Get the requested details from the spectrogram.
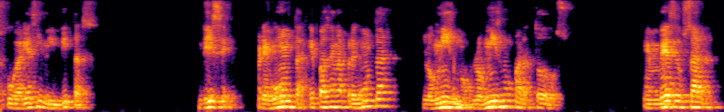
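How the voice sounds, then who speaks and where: A man giving a classroom English grammar lesson, explaining slowly and repeating example sentences. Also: mid-range voice, darkish tone, distant mic. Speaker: English teacher. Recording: roomy echo, voice from off mic.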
